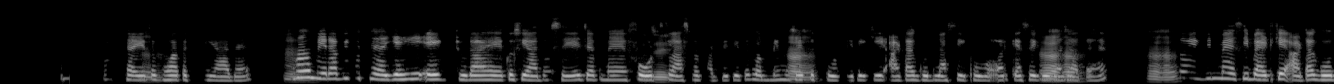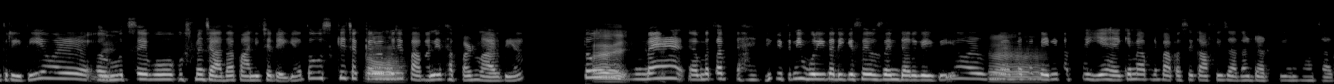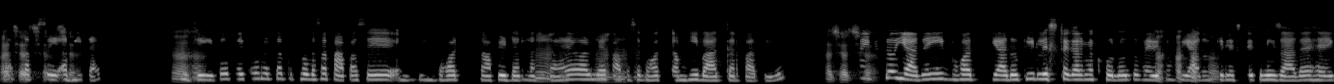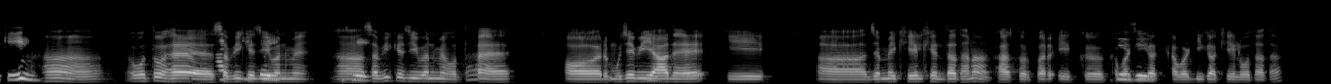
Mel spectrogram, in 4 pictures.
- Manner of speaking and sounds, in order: other noise; in English: "फोर्थ क्लास"; chuckle; in English: "लिस्ट"; chuckle; chuckle
- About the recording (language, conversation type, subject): Hindi, unstructured, आपके लिए क्या यादें दुख से ज़्यादा सांत्वना देती हैं या ज़्यादा दर्द?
